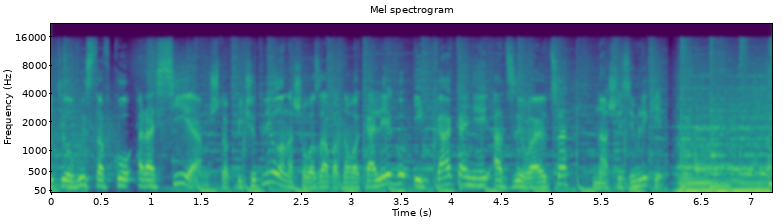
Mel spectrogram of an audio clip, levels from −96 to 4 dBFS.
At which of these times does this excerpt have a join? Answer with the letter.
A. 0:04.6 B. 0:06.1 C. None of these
B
